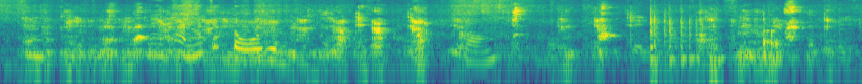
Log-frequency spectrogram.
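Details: Piglets being moved into fattening pens on a pig farm give short rising-and-falling squeals and grunts in quick, irregular bursts, with a person talking over them throughout.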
